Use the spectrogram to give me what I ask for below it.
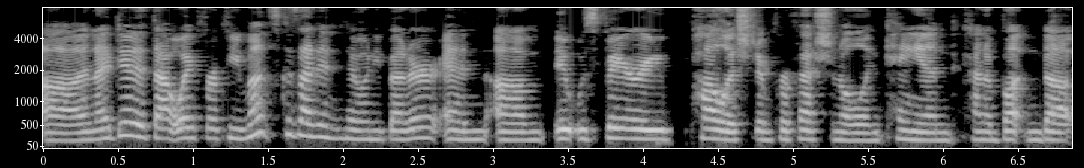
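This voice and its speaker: Rattling along at a very fast pace, a woman with a strong Southern US accent keeps a medium pitch and fairly even intonation. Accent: thick accent, US Southern (y'all). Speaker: financial advisor. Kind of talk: podcast interview. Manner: casual.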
